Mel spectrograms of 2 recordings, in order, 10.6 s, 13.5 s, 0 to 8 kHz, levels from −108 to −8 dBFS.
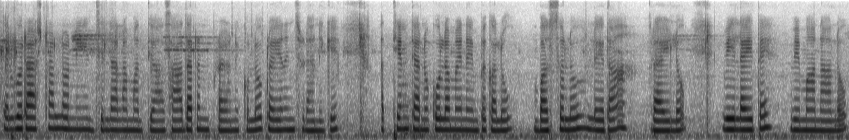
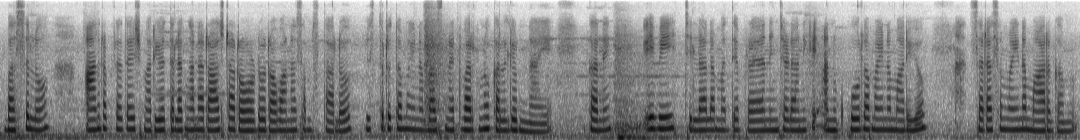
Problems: none marked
